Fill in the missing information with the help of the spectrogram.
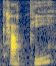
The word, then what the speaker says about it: CAPI: Okay, so we pronounce the acronym CAPI, and it stands for Computer Assisted Personal Interviewing.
